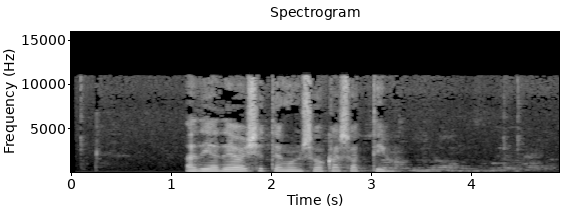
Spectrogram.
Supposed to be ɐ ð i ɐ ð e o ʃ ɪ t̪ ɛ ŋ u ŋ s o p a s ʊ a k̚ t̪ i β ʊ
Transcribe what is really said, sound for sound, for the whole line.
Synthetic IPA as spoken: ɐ ð i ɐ ð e o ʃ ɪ t̪ ɛ ŋ u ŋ s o k a s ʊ a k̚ t̪ i β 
